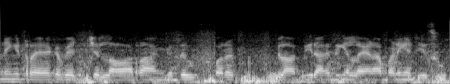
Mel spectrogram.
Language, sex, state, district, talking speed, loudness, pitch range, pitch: Punjabi, male, Punjab, Fazilka, 200 wpm, -13 LUFS, 105-110 Hz, 110 Hz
